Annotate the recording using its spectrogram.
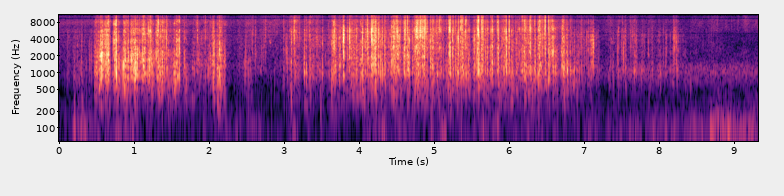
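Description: Wind blows across open ground.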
